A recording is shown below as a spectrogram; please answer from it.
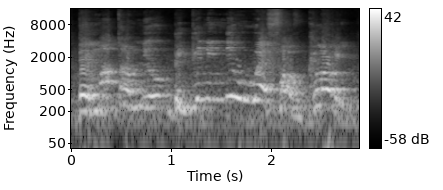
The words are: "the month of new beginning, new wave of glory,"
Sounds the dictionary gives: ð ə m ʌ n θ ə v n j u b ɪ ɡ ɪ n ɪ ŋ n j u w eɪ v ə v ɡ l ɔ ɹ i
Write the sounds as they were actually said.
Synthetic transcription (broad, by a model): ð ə m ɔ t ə n j u b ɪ ɡ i n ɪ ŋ n j u w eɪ f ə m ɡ l ɔ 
